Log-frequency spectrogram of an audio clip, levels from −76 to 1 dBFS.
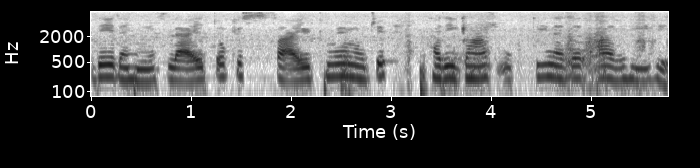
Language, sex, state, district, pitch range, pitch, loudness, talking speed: Hindi, female, Jharkhand, Sahebganj, 190-220 Hz, 205 Hz, -17 LUFS, 145 wpm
